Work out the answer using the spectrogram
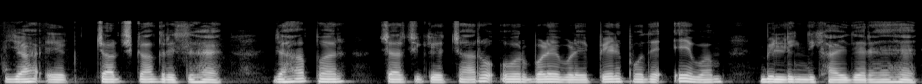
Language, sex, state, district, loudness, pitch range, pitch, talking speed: Hindi, male, Jharkhand, Palamu, -13 LUFS, 110-120 Hz, 115 Hz, 145 wpm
